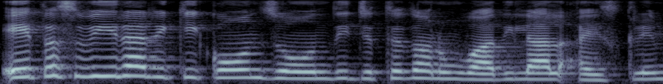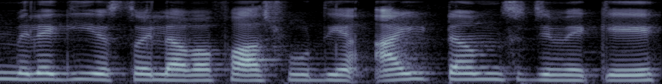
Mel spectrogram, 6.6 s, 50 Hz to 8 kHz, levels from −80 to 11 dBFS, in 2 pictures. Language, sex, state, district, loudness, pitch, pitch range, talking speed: Punjabi, female, Punjab, Kapurthala, -19 LUFS, 215 Hz, 195-250 Hz, 180 wpm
